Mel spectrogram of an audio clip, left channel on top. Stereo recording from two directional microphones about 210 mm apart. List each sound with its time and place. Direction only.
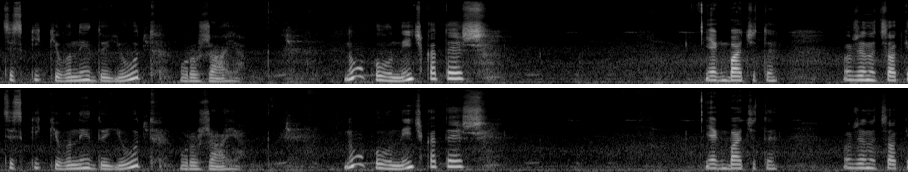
0.0 s speech: 20° right (ahead or behind); by 4.9 s 5° right (ahead or behind)
7.0 s speech: 10° right (ahead or behind)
